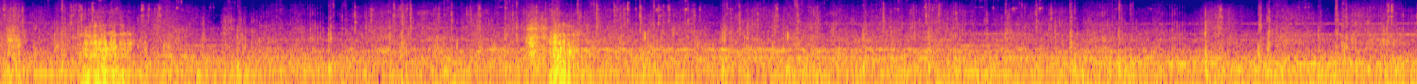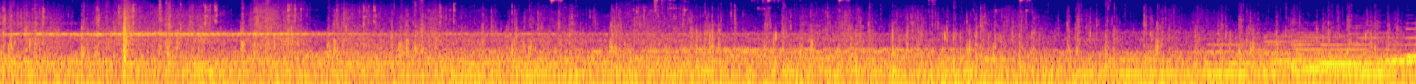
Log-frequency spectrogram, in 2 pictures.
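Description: Footsteps tap on stone steps in a large echoing hall.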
